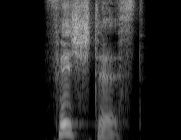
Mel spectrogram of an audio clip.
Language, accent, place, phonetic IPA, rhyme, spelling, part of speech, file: German, Germany, Berlin, [ˈfɪʃtəst], -ɪʃtəst, fischtest, verb, De-fischtest.ogg
- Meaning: inflection of fischen: 1. second-person singular preterite 2. second-person singular subjunctive II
